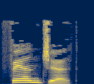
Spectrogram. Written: fan-jet

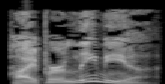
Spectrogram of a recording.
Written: hyperemia

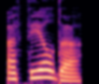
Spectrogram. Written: athilda

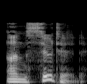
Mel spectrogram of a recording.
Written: unsuited

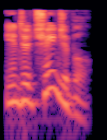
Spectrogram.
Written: interchangeable

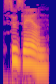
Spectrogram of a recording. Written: suzanne

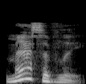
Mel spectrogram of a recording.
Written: massively

